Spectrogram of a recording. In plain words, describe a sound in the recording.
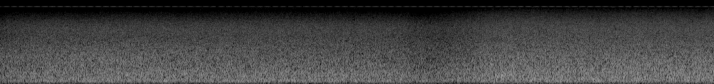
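Waterfalls roar steadily.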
